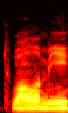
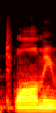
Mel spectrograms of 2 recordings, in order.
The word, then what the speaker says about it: Tuolumne: their river teach them how to pronounce it Tuolumne Twila you teach them that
